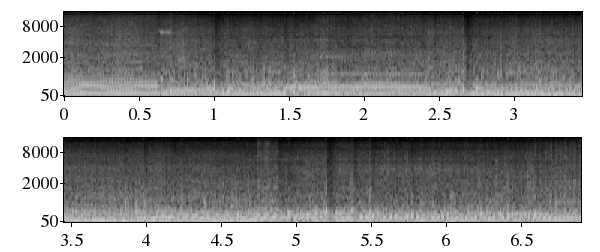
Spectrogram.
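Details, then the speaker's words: Off-road buggy under throttle on the trail, not running right. The engine howls with rising and falling revs broken by sharp pops and cracks; backfire popping. "so at this point something is not running right with the buggy and listen to how much popping this engine is doing"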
